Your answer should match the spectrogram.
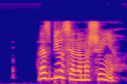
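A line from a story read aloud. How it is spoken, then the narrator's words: Sighing. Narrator (Russian): вздохнула я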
